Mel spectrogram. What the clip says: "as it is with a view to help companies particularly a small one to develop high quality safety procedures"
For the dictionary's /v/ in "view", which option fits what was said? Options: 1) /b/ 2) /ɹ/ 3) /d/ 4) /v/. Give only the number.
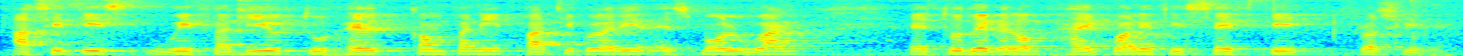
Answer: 1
